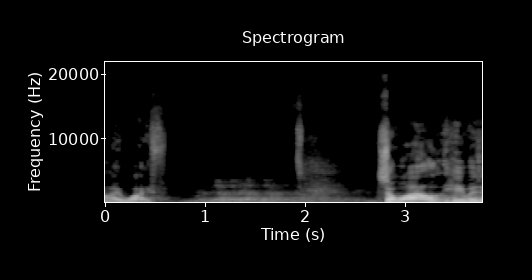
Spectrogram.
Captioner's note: audience laughs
